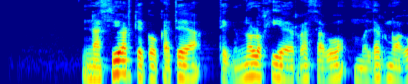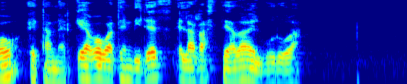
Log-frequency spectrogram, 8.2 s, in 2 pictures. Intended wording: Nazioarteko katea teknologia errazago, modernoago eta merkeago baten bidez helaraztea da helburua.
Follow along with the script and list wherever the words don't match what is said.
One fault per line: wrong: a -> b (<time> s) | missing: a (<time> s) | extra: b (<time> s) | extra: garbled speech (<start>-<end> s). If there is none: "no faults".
no faults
